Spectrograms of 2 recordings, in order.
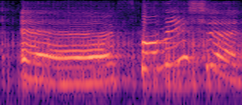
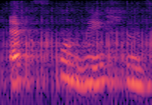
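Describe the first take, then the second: First: Loud, drawn-out excited chant; emphatic, slow exclamation demo; really excited. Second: Said in the usual way. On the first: Shown as a demonstration. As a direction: stretch it out with big excitement. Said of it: "say it really excited". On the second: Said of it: "it goes like this".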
